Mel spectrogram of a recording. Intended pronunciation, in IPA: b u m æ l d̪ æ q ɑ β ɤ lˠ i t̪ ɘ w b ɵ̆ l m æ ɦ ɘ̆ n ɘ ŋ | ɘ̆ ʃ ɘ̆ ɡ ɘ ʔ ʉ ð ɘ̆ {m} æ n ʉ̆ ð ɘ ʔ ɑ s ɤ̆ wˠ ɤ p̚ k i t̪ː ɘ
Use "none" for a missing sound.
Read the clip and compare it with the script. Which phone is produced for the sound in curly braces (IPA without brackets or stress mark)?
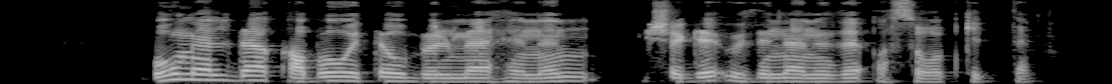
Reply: n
